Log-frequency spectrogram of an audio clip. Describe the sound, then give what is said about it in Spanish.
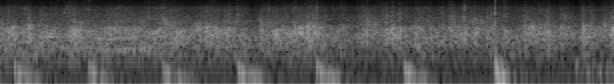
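An audience bursts into sustained, dense applause for the Lord Jesus Christ, many hands clapping at once, with a steady low thump pulsing underneath about three times a second. “Démosle un buen aplauso al Señor Jesucristo.”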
